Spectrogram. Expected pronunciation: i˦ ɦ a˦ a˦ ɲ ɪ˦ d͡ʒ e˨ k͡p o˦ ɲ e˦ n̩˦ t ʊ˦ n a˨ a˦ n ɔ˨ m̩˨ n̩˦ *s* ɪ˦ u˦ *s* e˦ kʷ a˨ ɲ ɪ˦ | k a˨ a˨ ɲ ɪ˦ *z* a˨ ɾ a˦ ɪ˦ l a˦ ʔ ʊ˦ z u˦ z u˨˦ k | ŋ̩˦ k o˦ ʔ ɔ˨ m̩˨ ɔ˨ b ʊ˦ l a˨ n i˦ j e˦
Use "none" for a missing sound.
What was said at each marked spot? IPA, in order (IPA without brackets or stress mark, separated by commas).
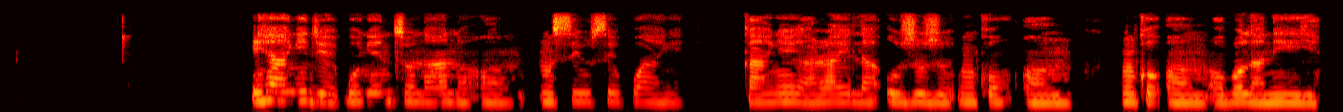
s, s, ɣ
